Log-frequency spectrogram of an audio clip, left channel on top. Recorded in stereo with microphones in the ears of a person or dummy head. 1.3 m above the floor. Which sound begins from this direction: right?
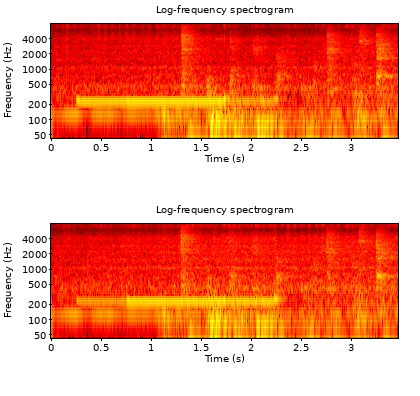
Running footsteps, at 1.1 s.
